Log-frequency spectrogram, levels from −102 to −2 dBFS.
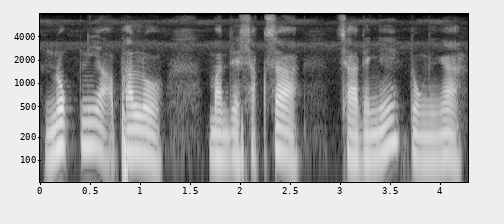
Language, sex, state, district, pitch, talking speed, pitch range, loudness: Garo, male, Meghalaya, North Garo Hills, 115 Hz, 85 wpm, 110-145 Hz, -20 LUFS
